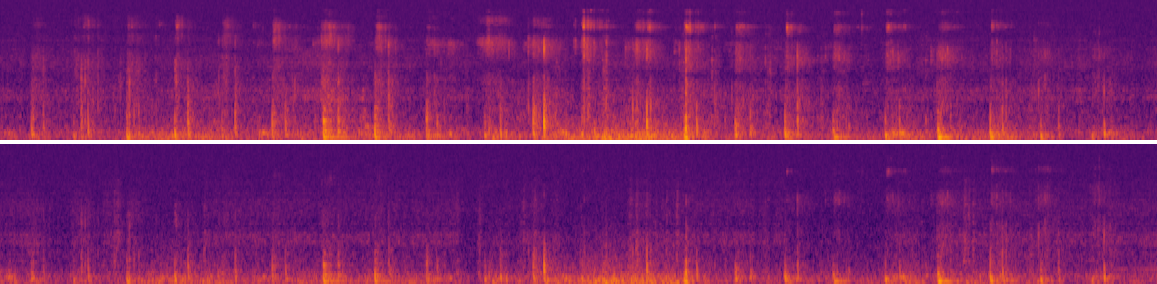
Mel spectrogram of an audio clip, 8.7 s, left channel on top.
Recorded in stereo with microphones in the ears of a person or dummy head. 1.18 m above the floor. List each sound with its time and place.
0.2 s running footsteps: 65° left (ahead or behind); by 8.4 s 10° right (ahead or behind)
